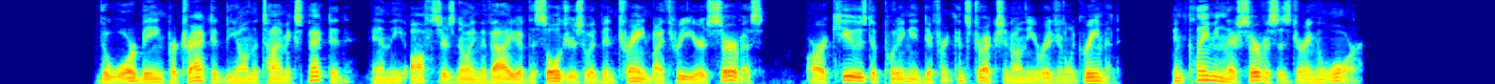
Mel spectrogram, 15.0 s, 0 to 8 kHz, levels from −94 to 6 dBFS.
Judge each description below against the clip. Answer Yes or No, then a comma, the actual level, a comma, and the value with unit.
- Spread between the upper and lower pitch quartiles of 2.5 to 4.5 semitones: Yes, average, 4.2 semitones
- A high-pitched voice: No, very low, 95 Hz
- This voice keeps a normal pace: Yes, average, 170 wpm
